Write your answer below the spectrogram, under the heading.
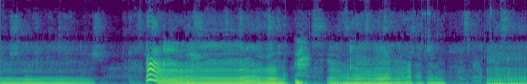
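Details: Excitable pet dog making odd vocal noises: long drawn, wavering whines and howl-like moans that rise and fall in pitch, broken by short pauses and a few sharp yelps, with a person speaking.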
